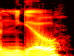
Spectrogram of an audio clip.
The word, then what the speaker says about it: Ngo: I'm going to go Ngo. It's NGO. Can you... I want to say it's just no.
